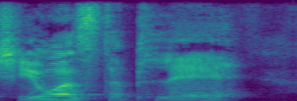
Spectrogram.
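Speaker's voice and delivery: bad, rough, clumsy attempt at Scottish accent. Describing Nikki coming out, the speaker quotes her in a terrible Scottish accent. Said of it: "I'm sorry for that terrible Scottish accent".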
